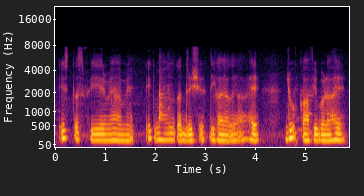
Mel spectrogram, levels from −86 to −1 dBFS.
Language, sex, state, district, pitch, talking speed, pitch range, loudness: Hindi, male, Uttar Pradesh, Lalitpur, 140 Hz, 155 wpm, 135-150 Hz, -16 LUFS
